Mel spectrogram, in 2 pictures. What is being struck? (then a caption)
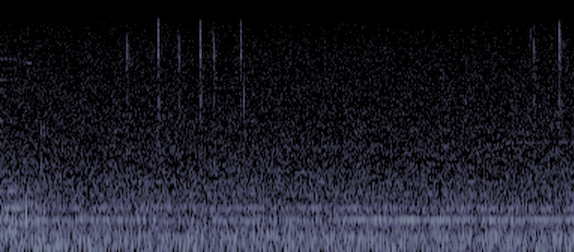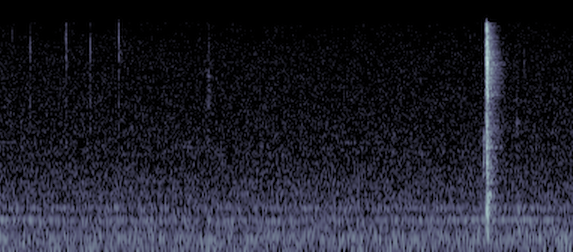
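Plastic mechanical keyboard switch. A single loose Kailh BOX keyboard switch, with a clear plastic top housing and a cream plastic bottom, hollow with an internal spring and click mechanism, is held between fingertips and pressed and released. After a long stretch of quiet with a faint steady low hum and a few tiny ticks, one sharp, bright click rings out near the end and decays almost instantly.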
